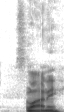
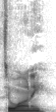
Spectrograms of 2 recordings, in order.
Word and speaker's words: Suwannee: Yeah, a, lot, a lot of my friends just came back from uh, Su- Suwannee. I, I, don't know if I'm saying that right, but Florida. Suwannee, yeah. Suwannee, yeah.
